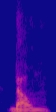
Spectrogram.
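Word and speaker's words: đồng: So in Vietnamese when we pronounce dong, we don't just say duh, but it's imploded dong.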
